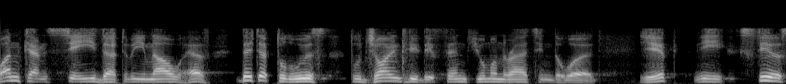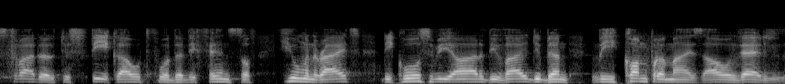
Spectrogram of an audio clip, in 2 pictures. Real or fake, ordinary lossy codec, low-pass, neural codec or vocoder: fake; none; 5.4 kHz; codec, 16 kHz, 0.5 kbps, X-Codec, HuBERT features, trained on balanced general audio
